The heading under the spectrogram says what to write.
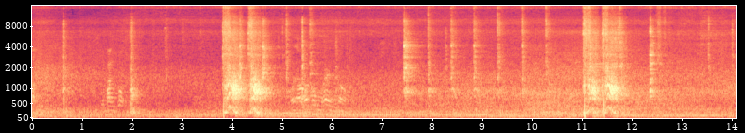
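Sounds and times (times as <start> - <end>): sharp metallic taps: 3.8 - 6.3, 7.4 - 10.4.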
